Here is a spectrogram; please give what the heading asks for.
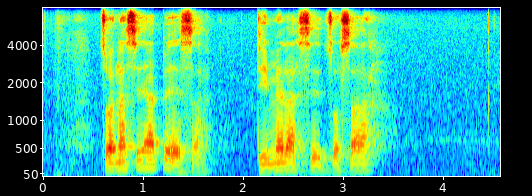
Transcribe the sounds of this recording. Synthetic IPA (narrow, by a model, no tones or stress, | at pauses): t͡sʼɔnasɪjapʼɛsa̰ | d̥imɛlasɪt͡sʼɔsa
